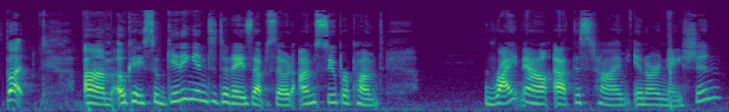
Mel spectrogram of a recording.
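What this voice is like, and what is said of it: Dry, slightly weird-sounding voice. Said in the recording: “forgive my voice. If I sound a little weird, I'm getting over a cold. So I'm just in that dry part of that. And so if I sound funny”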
